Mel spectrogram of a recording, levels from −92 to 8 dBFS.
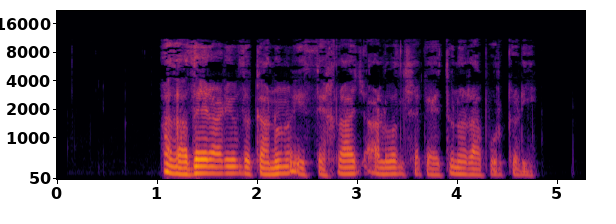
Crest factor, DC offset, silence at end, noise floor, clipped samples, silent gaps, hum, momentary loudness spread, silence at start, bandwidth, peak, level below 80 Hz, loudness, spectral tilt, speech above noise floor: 22 dB; under 0.1%; 0.5 s; -78 dBFS; under 0.1%; none; none; 16 LU; 1.05 s; 11.5 kHz; -4 dBFS; -68 dBFS; -25 LUFS; -6.5 dB/octave; 54 dB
